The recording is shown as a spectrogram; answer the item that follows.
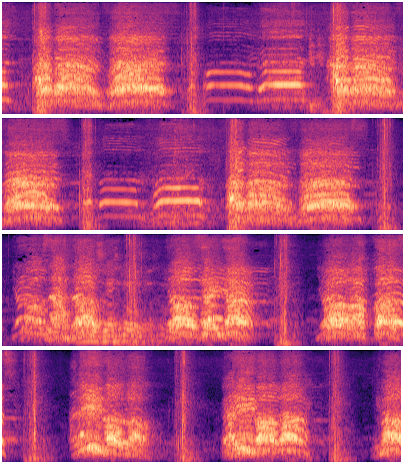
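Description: A large crowd of male Muharram mourners chanting in unison: loud, short shouted phrases in a steady rhythm. In the first half a single lead voice sings short held notes between the crowd's responses, in call and response; after that only the crowd's chants go on, about one every second and a half.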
